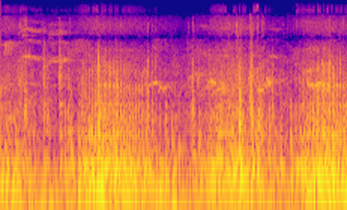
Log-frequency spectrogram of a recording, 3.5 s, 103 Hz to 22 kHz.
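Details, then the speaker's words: 2011 Toro 22" Recycler (model 20333), Briggs & Stratton 190cc: the self-propel drive makes quiet, uneven clicking and creaking that comes and goes in waves; it sounds ratchety, and the owner suspects the rear wheel gears need lubrication. "Uh, as far as the self-propelled goes, it sounds kind of ratchety. I'm not sure how this is going to come through on camera, but"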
